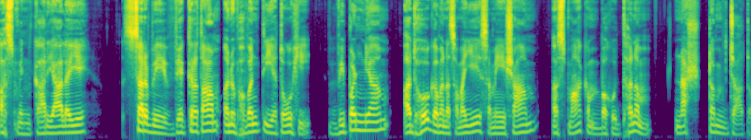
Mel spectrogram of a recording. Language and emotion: Sanskrit, sad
